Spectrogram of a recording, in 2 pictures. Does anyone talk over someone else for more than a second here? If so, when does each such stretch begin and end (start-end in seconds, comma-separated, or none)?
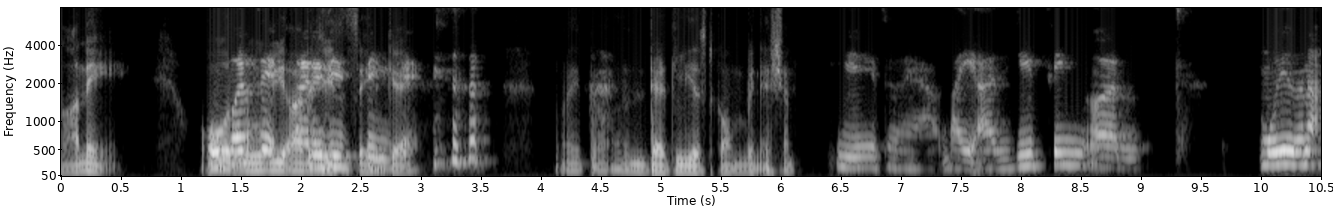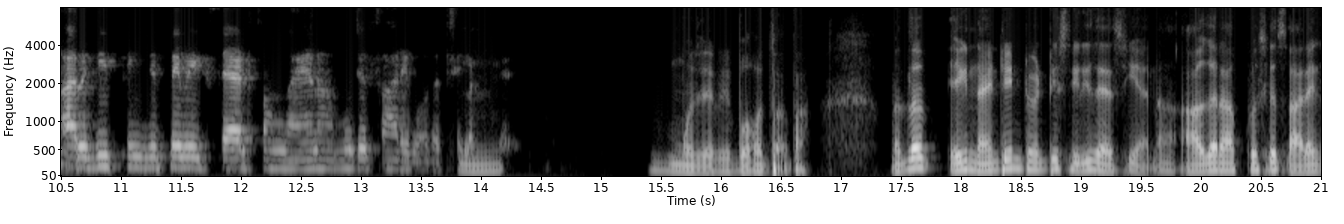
1.3-2.9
